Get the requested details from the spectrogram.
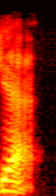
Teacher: या कहाँ है, जबान के दरमियानी हिस्से पे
